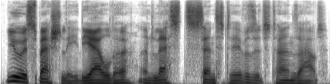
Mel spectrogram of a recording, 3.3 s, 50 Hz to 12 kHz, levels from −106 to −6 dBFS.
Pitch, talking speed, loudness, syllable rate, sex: 110 Hz, 200 wpm, -20 LUFS, 5.8 syllables/s, male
